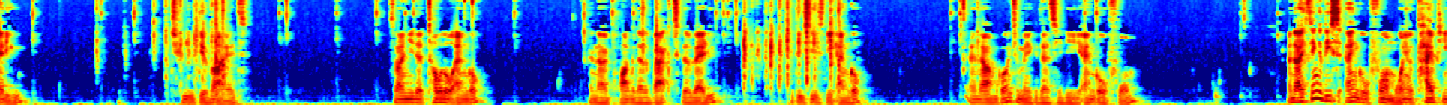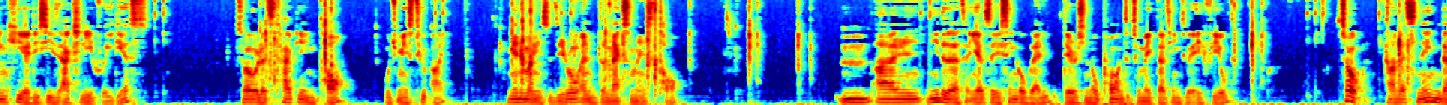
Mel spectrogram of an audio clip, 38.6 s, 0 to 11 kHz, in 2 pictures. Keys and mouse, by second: 1.4-3.9 drag, 4.5-5.1 drag, 5.4 click, 6.4-6.9 middle drag, 6.9-8.3 drag, 8.3 middle click, 8.5 click, 8.6-9.7 middle drag, 9.7-11.2 drag, 11.2-12.7 middle drag, 12.7-14.8 drag, 14.8-16.7 middle drag, 16.7 click, 17.1-21.4 middle drag, 21.4-23.7 drag, 23.7-25.2 middle drag, 25.2-26.3 drag, 26.3 middle click, 26.8-28.1 drag, 28.1-30.0 middle drag, 29.3 n, 30.0 n, 31.6 click, 36.0 n, 36.8 click, 37.8 click.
